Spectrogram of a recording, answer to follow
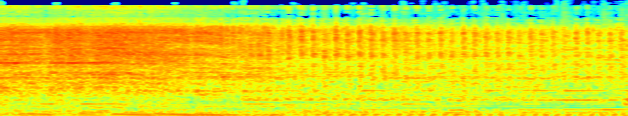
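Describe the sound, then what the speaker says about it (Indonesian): A motor engine runs loud and close, its throbbing drone shifting in pitch as it is revved up and held, steady without pauses. "kita buka lagi mesinnya nih"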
